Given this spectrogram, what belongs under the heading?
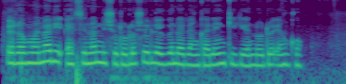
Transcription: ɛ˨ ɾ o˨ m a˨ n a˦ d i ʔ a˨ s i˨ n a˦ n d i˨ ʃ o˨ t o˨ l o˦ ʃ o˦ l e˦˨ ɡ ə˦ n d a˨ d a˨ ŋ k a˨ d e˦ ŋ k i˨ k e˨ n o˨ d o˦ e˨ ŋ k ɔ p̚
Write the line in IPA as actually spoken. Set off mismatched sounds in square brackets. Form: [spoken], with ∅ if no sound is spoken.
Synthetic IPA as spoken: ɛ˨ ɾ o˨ m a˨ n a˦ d i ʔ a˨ s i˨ n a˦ n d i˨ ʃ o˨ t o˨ l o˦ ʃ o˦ l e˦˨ ɡ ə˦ n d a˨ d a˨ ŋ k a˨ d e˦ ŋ k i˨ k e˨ n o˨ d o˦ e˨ ŋ k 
